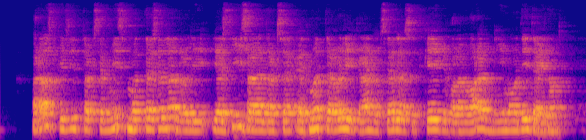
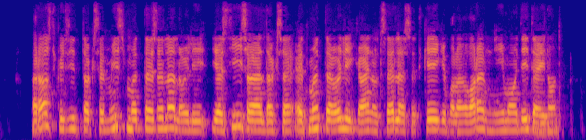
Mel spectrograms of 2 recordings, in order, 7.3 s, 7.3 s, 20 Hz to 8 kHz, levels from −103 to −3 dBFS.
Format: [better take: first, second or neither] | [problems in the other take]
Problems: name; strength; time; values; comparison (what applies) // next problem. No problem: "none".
second | room echo; dies away in 0.6 s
